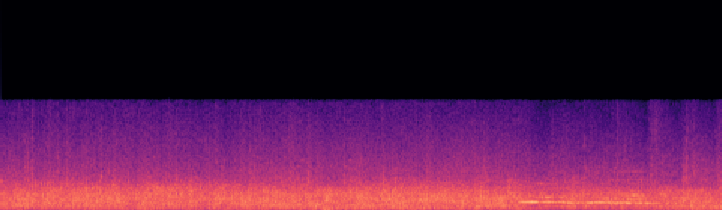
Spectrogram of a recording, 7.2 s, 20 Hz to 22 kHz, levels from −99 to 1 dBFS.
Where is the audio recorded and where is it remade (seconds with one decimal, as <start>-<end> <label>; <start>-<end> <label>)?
0.0-1.1 recorded; 1.1-3.6 remade; 3.6-4.1 recorded; 4.1-5.8 remade; 5.8-7.2 recorded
